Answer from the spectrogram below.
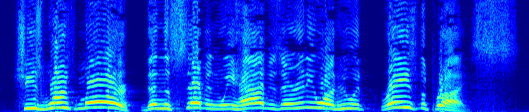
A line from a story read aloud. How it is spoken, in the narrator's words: The auctioneer begins to shout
